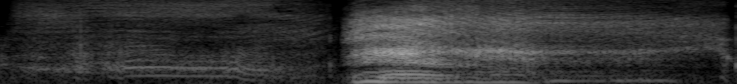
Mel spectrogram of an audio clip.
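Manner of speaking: long, forceful breathy sigh; big released exhale. Shown as a demonstration. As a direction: let all the air rush out. Demonstrates untamed exhale.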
